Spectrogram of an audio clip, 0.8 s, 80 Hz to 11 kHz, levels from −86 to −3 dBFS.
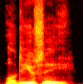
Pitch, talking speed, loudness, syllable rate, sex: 145 Hz, 285 wpm, -14 LUFS, 5.7 syllables/s, male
